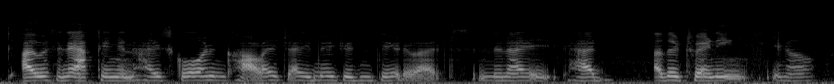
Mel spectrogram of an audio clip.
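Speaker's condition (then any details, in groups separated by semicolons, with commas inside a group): Cerebral palsy; diagnosed at 18 months, neck surgery, titanium neck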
